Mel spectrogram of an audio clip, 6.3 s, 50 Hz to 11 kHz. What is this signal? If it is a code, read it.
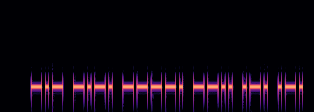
Morse code, heard as a keyed tone, about 17 wpm, 700 Hz. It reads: KC9ZRR
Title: USA Callsign DE Callsign 17wpm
